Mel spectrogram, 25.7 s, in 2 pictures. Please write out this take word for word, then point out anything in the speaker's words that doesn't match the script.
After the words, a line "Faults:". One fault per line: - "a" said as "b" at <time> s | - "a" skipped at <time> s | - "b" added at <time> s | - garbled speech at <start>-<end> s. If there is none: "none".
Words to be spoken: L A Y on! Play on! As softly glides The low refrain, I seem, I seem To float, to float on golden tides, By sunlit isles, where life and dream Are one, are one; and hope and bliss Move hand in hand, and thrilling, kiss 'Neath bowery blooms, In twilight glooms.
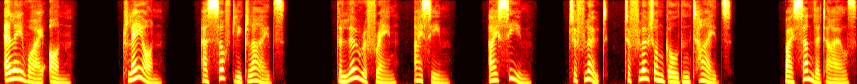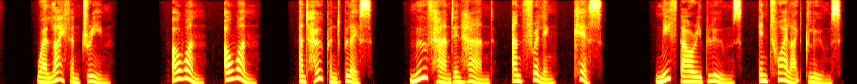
L A Y on! Play on! As softly glides The low refrain, I seem, I seem To float, to float on golden tides, By sunlit isles, where life and dream Are one, are one; and hope and bliss Move hand in hand, and thrilling, kiss 'Neath bowery blooms, In twilight glooms.
Faults:
none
